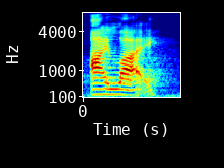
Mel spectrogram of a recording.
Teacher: So without that K ending sound, it sounds like I lie.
